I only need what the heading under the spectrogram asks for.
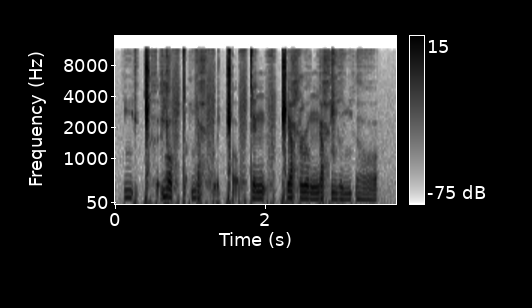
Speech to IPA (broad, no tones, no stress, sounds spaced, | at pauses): ʎ ə̰ ǁʰ ə̰ j ɔ f tˤ ɛ̰ ʎ ə̤ ħ f ə̰ ǁ ɔ̰ f t ɛ ŋ o̰ f ǁ ɪ ħ ɭ o ŋ ɪ ħ ʎ ɔ̤ ʎ ə̰ ɦ ɔ̤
